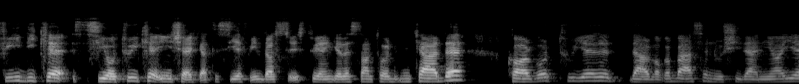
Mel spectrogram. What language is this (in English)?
Persian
